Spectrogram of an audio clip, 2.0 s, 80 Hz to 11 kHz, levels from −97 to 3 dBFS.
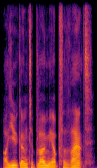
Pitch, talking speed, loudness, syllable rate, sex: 120 Hz, 275 wpm, -17 LUFS, 5.6 syllables/s, male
